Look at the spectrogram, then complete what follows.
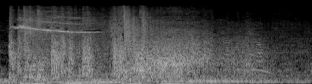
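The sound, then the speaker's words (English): Firecrackers set off as a prank crackle and bang in a loud, steady burst of sharp pops, with a high whistling streak at the start and a noisy background throughout. “When those other Parkers prank them on the way out with firecrackers, Mike must flex his toughness.”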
